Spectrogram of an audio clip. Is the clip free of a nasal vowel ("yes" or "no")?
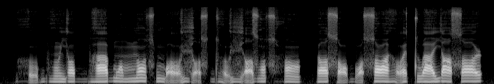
no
